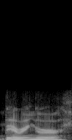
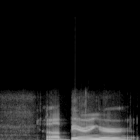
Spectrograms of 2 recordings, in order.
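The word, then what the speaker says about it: Barringer: in fact behringer are they call them bearing earth you know they don't it's not a soft G bearing her made his entry into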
